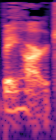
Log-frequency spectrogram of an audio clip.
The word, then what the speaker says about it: Béjar: The original word, Béjar, being Spanish, was most likely pronounced Béjar, treating the X like a J to sound like ye, ye, or ha.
